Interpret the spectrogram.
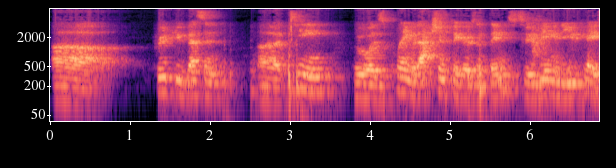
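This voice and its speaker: Captured in a muffled, echoey recording from far off in a seminar hall, a man in his thirties speaks with a fairly low, slightly mellow voice. His motivational talk tells his life story, with the voices of the people in it acted out.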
